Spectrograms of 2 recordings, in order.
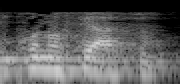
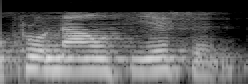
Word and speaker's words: pronunciation: Hanyuma tuje kuri akajambo nako pronunciation ni pronunciation. Abantu benshi kosa bakora ngaha bashyiramo urudome o bakavuga ngo pronunciation, aho rero ntikiba kikibaye cyo kuko nta rudome o rurimo, ni u gusa.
